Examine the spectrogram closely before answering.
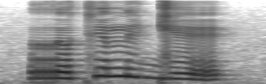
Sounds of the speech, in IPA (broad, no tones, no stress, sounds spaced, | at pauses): r ə kʲ ə n i ɡʲ e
